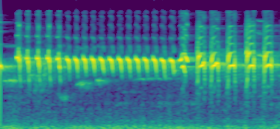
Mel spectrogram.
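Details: White-rumped shama singing, played to spur a silent bird to sing: a fast, even trill of high chipping notes lasting two seconds, then louder, slower whistled notes.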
